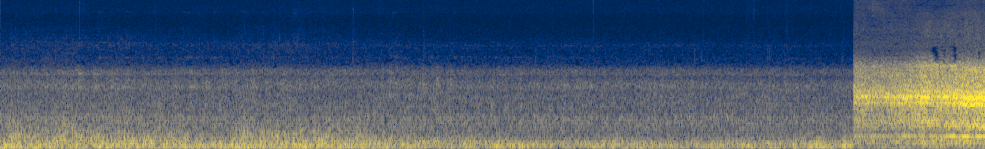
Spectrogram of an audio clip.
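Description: Low rumble of an NJ Transit commuter train pulling away into the distance. About eight and a half seconds in it cuts to a much louder passing Amtrak train, with a steady tone in it.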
